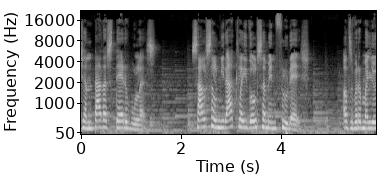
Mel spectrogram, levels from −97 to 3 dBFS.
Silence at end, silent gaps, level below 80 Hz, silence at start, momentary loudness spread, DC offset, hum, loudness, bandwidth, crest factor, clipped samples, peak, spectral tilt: 0 s; none; -40 dBFS; 0 s; 17 LU; under 0.1%; none; -19 LUFS; over 20 kHz; 18 dB; under 0.1%; -2 dBFS; -4 dB/octave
